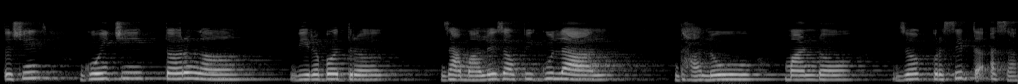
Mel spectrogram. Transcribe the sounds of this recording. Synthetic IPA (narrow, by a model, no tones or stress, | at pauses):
t̪əɕĩt͡sɡõjt͡ɕĩt̪əɾŋɡã | ʋiɾbəd̪ɾə | d͡zamaled͡zawpiɡulal | d̪ʱalomaɳɖɔ | d͡zɔpɾəsid̪ʱːasa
